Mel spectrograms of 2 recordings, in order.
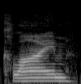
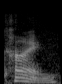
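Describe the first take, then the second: First: The word starts with a kl cluster. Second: The word starts with only a k. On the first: "Cluster reduction" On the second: "Cluster reduction"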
